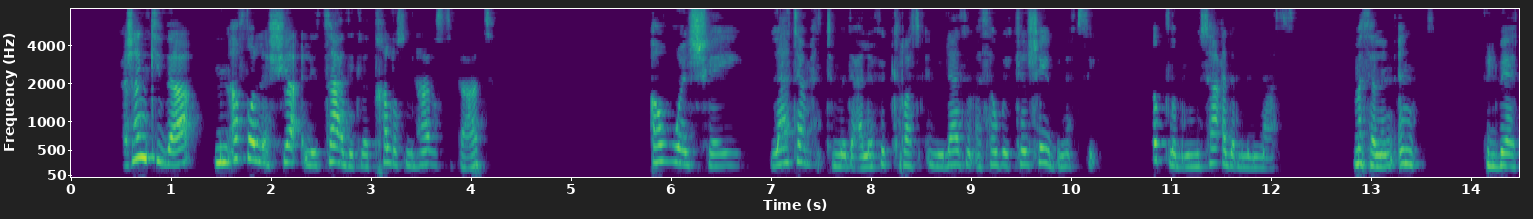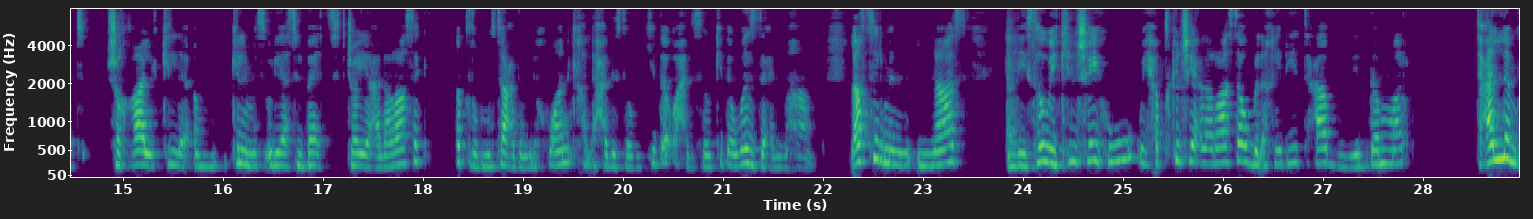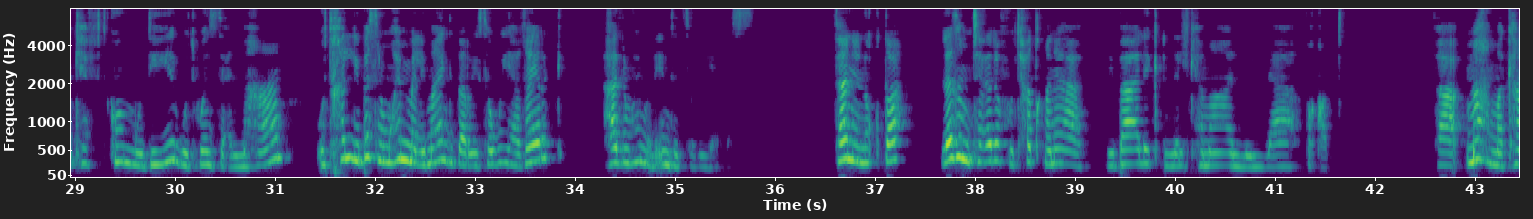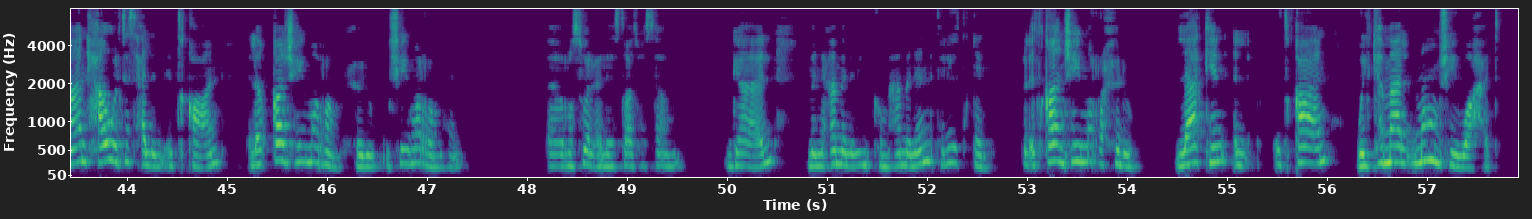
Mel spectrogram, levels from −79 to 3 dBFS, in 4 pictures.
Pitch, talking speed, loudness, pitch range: 240 Hz, 140 wpm, -24 LUFS, 215-280 Hz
